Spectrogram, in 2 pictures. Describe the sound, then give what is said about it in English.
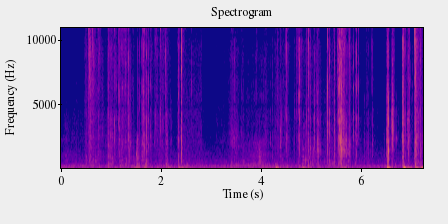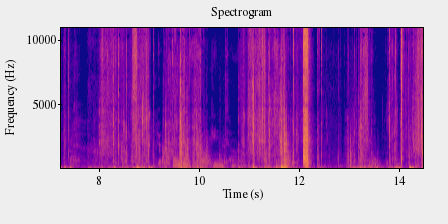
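Adhesive tape being pulled and torn, with repeated crinkly rips and crackles growing louder and busier toward the end, with some faint muttering in between. “Fucking tape.”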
